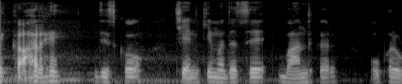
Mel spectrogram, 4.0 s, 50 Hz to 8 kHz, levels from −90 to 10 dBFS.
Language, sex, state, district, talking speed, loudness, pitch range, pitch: Hindi, male, Maharashtra, Pune, 180 wpm, -30 LUFS, 110-135 Hz, 115 Hz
